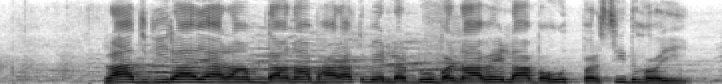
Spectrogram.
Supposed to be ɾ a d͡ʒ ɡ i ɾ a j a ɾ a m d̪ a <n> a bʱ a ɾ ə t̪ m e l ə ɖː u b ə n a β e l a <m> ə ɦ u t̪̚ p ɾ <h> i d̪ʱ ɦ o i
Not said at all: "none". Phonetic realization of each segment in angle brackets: n, b, s

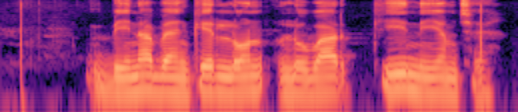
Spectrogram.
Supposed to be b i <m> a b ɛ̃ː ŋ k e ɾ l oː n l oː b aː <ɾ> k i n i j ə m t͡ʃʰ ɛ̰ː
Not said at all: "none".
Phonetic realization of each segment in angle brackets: n, ɾ

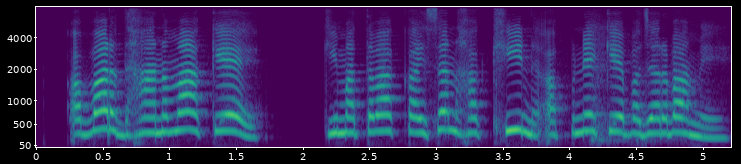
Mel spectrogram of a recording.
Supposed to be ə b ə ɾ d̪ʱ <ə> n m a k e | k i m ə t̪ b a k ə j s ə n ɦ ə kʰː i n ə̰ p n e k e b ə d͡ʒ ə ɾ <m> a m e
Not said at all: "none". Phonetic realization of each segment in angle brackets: a, b

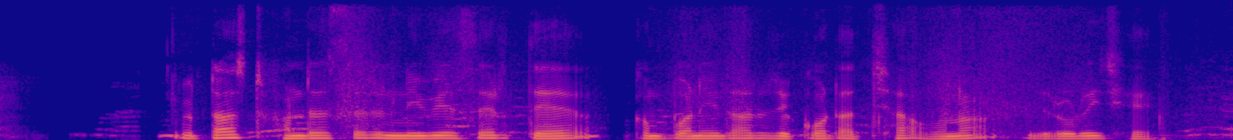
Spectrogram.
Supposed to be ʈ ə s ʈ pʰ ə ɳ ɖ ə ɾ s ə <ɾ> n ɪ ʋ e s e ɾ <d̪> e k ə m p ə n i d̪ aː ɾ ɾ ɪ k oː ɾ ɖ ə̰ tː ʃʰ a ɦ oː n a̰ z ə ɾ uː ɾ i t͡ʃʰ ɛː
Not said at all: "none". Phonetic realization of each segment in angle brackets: ɾ, t̪

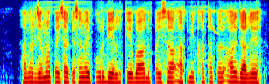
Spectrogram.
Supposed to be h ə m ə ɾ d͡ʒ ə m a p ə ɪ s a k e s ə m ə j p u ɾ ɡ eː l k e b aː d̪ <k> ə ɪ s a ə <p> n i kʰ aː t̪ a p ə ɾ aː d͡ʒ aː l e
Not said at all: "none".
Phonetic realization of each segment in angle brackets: p, p

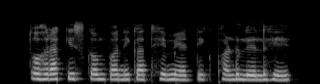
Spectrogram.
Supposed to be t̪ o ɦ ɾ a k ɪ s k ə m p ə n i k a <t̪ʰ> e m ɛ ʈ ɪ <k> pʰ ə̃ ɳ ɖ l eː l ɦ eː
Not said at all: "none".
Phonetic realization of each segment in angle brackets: t̪ʰ, k

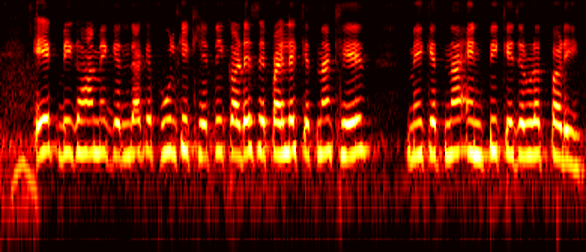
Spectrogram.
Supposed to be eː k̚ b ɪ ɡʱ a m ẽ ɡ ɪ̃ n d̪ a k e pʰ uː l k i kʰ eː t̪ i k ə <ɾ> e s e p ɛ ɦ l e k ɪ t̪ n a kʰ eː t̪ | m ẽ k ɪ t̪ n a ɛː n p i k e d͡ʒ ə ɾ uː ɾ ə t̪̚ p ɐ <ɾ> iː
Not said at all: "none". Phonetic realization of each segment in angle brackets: ɽ, ɽ

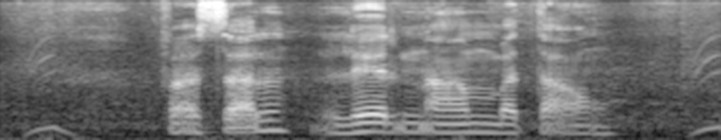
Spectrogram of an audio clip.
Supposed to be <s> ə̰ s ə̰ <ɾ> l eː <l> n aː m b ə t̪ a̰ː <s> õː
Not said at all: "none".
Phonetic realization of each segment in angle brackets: f, l, ɾ, none

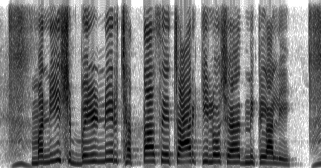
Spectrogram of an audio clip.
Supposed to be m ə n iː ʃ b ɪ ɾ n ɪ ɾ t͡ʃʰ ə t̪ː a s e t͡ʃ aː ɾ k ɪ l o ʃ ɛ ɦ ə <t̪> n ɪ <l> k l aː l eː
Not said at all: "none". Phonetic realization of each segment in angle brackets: d̪, none

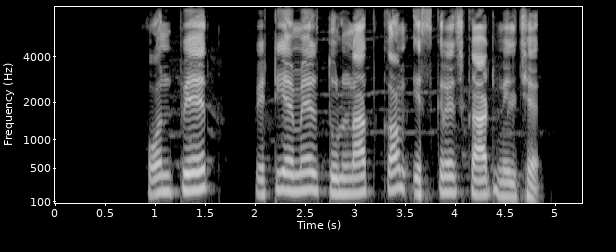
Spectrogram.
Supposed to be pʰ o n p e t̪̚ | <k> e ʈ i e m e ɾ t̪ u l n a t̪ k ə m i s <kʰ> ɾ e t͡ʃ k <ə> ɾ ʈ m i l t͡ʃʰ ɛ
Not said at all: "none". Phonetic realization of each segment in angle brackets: p, k, a

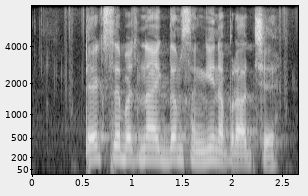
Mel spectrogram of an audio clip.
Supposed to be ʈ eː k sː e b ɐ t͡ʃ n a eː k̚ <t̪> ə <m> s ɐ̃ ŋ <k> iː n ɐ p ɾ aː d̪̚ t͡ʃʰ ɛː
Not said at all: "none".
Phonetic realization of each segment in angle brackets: d̪, m, ɡ

